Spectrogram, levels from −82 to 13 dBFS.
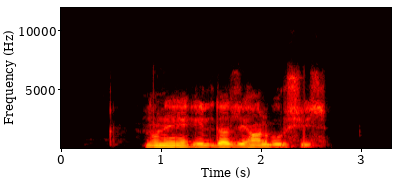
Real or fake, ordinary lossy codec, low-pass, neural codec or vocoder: real; Opus, 24 kbps; 7.2 kHz; none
